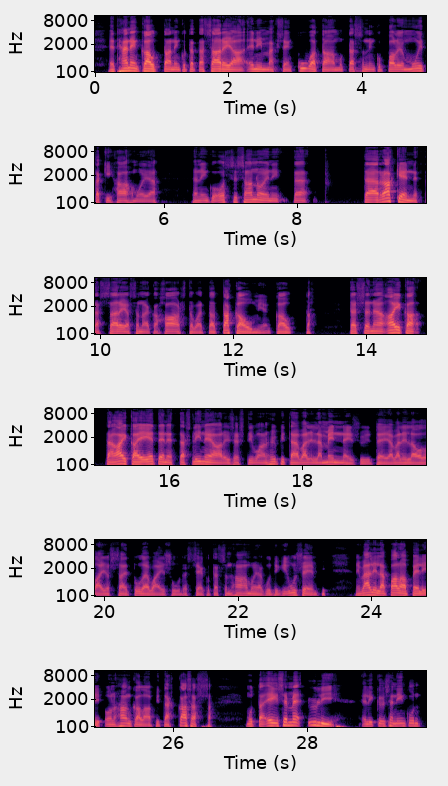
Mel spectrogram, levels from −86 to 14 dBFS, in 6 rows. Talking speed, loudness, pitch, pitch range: 155 wpm, -24 LUFS, 115 Hz, 100-130 Hz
